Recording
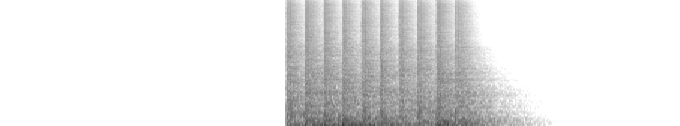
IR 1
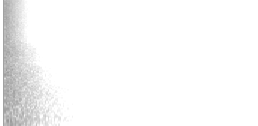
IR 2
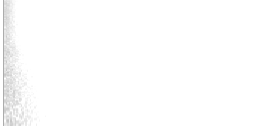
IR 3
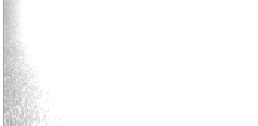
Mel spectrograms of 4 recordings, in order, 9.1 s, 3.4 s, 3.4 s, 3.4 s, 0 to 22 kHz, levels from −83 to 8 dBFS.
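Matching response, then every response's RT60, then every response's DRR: 3; 1.5, 1.5, 1.5 s; -7.5, 4.5, -2.0 dB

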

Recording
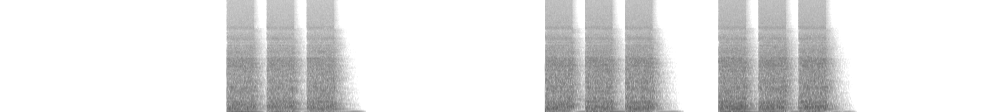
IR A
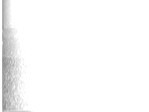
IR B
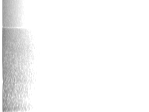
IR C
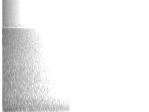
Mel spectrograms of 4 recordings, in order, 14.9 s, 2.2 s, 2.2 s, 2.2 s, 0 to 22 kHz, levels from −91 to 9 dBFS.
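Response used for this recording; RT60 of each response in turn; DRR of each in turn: A; 0.50, 0.65, 1.1 s; -3.0, -4.5, -9.5 dB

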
